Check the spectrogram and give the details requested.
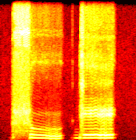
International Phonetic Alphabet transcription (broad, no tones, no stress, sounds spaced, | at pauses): ɬ u | ɡ e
